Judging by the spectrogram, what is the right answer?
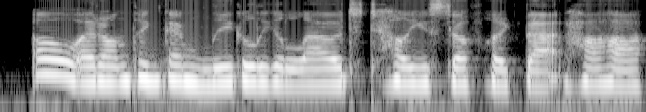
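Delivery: put-on playful, teasing, light, joking delivery with a laugh. Retelling own reply to a doctor asking about father: retelling a joking reply.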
